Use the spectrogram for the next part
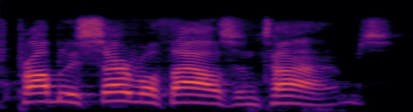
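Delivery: ordinary talk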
